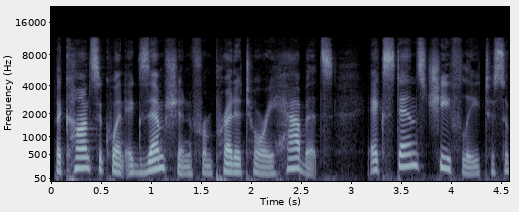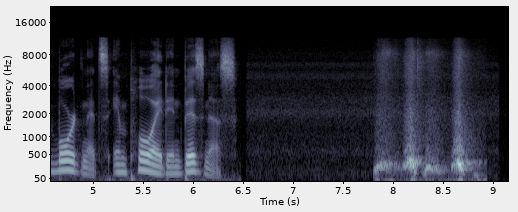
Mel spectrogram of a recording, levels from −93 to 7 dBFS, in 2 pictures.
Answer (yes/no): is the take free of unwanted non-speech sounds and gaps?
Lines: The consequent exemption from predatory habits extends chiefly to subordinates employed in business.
no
